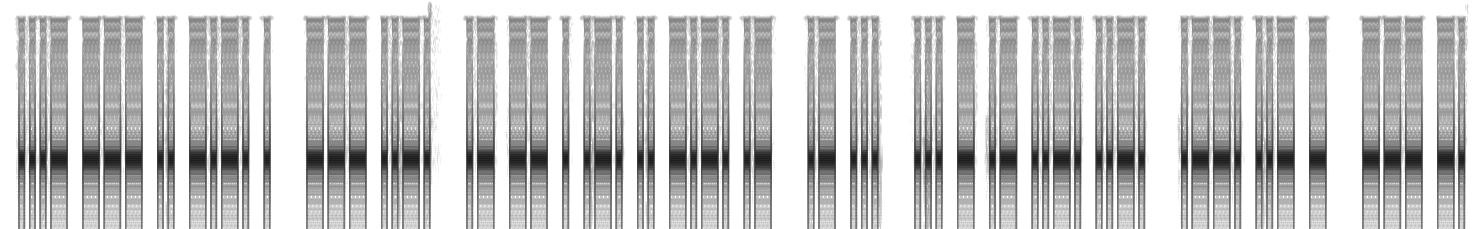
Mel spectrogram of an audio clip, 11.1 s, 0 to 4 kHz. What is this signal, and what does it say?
Morse code, heard as a keyed tone, about 30 wpm, 550 Hz. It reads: VOICE OF AMERICA AS STAFF PUT ON
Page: News Headlines in Morse Code at 30 WPM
